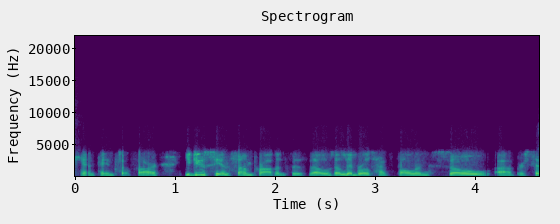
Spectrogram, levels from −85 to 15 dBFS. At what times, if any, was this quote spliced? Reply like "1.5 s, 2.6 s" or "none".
2.6 s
